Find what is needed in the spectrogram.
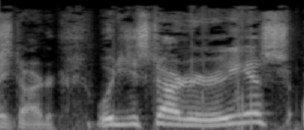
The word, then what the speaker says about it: Urias: Urias.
